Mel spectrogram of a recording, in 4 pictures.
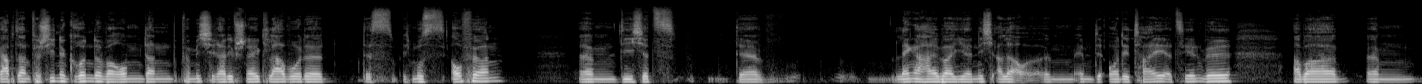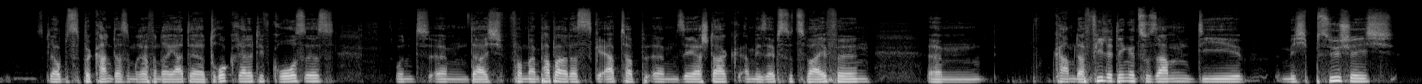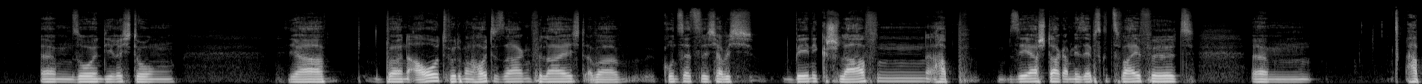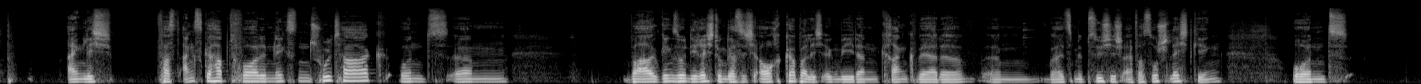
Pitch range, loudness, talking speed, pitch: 120-135 Hz, -19 LUFS, 145 wpm, 125 Hz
